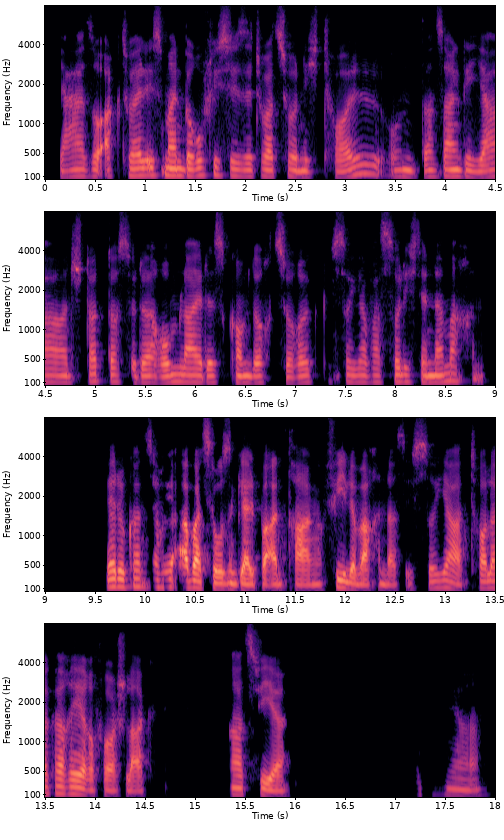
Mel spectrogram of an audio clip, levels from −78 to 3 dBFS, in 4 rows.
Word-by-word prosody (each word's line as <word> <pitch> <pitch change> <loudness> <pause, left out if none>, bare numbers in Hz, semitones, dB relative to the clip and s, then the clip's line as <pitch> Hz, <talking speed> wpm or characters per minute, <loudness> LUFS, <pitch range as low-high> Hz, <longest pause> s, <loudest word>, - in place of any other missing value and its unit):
Ja, 100 +2 -3
also 110 0 0
aktuell 120 +1 0
ist 125 0 -1
meine 120 -1 +4
berufliche 120 +1 -2
Situation 110 - -2
nicht 195 -1 -6
toll. 130 +9 -3
Und 105 -1 -6
dann 105 0 -3
sagen 110 0 0
die: 105 - -3
„Ja, 110 +3 0
anstatt 125 +3 -4
dass 115 0 -4
du - - -6
da 110 -1 +1
rumleidest, 110 0 0
komm 110 -1 0
doch 105 0 -2
zurück.“ 105 +2 -4
Ich - - -9
so: 115 - -6
„Ja, 110 -1 -4
was 110 -1 -7
soll 120 0 -1
ich 115 0 -8
denn 110 0 0
da 110 - +2
machen?“ 130 -1 -7 0.7
„Ja, 130 - +6
du 130 -1 +5
kannst 135 0 -2
doch 125 - -3
hier 130 +1 0
Arbeitslosengeld 95 -7 +6
beantragen. 85 0 +3
Viele 115 -7 +2
machen 85 0 +2
das.“ 80 0 -4
Ich 105 - -9
so: 110 - -3
„Ja, 120 0 +2
toller 115 0 0
Karrierevorschlag, 90 -8 +1 0.7
Hartz 105 0 -2
IV.“ 90 -5 +3 1.6
Ja. 90 -2 -8
110 Hz, 165 wpm, -23 LUFS, 100-120 Hz, 1.6 s, Ja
